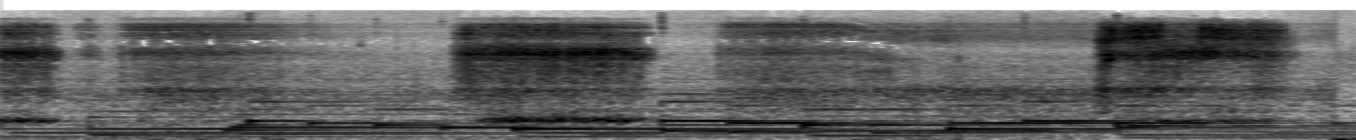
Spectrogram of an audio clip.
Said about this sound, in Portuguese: Que maçada agora começou a ressonar.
